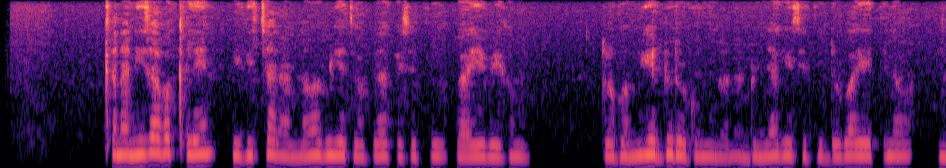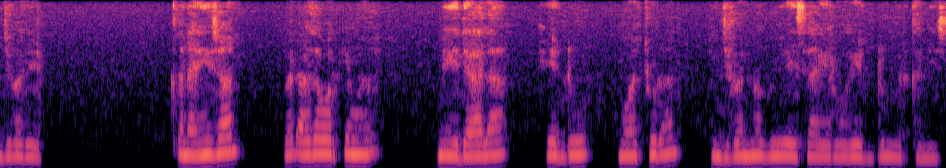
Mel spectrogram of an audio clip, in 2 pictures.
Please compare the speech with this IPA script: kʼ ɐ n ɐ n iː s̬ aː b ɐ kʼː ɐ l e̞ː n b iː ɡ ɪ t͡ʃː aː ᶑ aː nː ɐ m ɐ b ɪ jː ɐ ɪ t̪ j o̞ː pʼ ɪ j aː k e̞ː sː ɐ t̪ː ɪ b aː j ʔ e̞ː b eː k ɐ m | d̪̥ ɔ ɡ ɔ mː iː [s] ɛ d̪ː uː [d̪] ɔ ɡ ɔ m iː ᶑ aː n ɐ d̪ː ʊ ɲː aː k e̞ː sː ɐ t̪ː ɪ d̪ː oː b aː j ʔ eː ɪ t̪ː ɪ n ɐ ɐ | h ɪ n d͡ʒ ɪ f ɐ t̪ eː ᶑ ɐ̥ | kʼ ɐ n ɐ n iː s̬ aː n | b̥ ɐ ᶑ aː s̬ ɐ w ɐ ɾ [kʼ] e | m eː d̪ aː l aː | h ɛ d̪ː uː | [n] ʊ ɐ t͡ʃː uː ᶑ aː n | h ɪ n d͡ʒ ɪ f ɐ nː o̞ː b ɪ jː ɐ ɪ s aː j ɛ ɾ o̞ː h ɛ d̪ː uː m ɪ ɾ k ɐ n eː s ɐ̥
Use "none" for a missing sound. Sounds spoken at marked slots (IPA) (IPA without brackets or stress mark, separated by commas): h, d̪, kʼ, m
